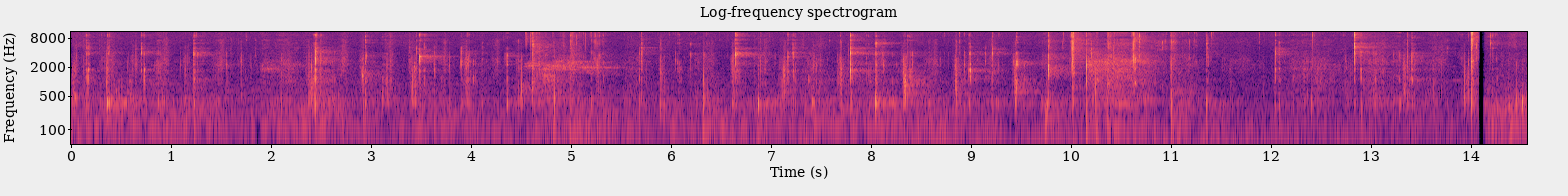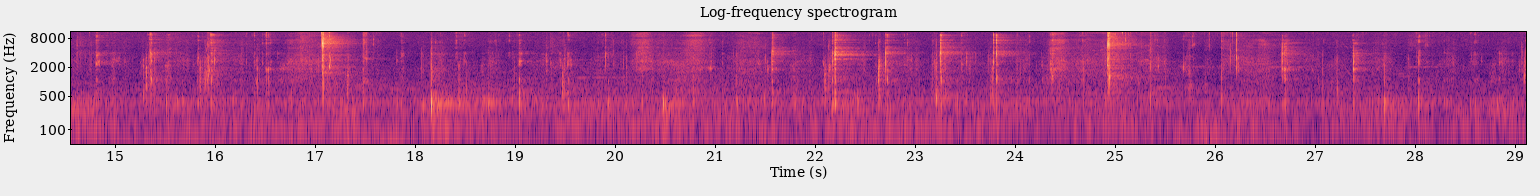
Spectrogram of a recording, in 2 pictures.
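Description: Close-miked biting and chewing of a milk chocolate bar: irregular sharp snaps and wet mouth clicks, with louder snaps about halfway through and again a few seconds later.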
